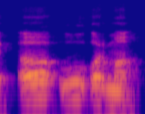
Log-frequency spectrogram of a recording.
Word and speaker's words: ओम: जब उच्चारण करते हैं तो इसी तरीके से करना भी चाहिए अ उ और म अ मतलब कृष्णा उ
